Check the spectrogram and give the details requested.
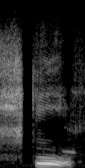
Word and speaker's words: skeeve: that i taught was an italian word that's cause that's pronounced skeeve and it means to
